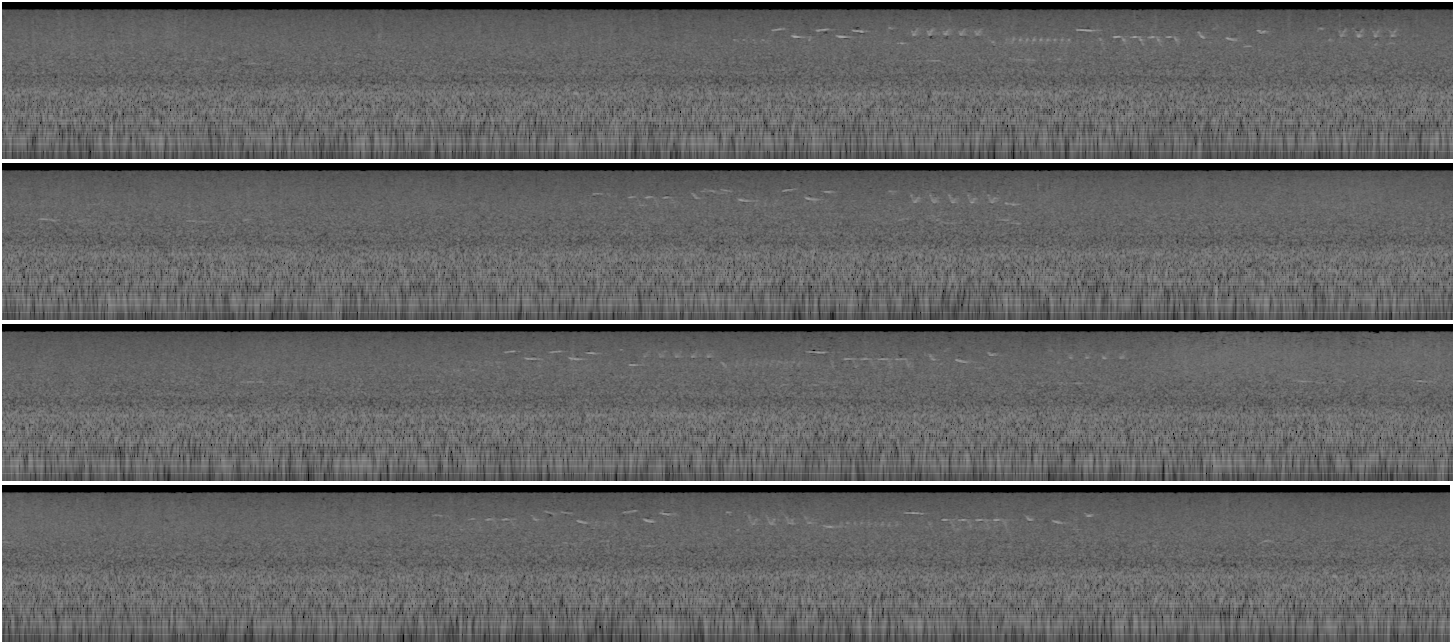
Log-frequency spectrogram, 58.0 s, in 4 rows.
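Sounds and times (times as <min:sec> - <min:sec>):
steady hiss: 0:00.0 - 0:58.0
small birds chirping: 0:19.0 - 0:57.0.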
